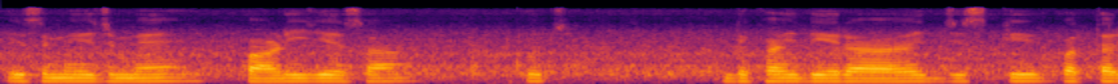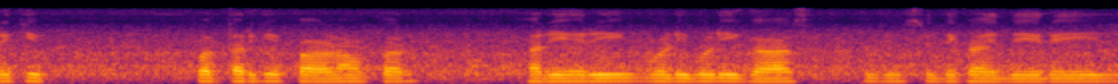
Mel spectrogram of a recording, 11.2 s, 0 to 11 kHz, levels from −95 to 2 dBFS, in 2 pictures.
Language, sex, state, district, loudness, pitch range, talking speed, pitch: Hindi, male, Bihar, Sitamarhi, -19 LUFS, 125-130 Hz, 140 wpm, 130 Hz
